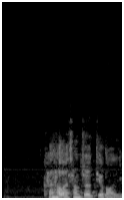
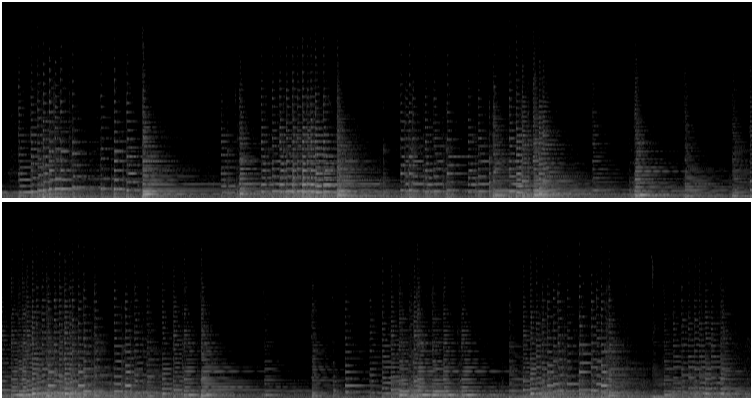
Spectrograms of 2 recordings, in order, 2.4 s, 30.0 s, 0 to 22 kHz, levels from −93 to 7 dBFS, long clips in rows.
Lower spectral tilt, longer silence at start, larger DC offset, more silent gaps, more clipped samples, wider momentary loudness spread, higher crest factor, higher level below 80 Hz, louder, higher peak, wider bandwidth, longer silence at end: first, -6 dB/octave vs -4.5 dB/octave; first, 0.85 s vs 0 s; neither; neither; neither; second, 8 LU vs 16 LU; about the same, 22 dB vs 20 dB; second, -68 dBFS vs -62 dBFS; first, -34 LUFS vs -49 LUFS; first, -14 dBFS vs -28 dBFS; second, 7.8 kHz vs 19 kHz; about the same, 0 s vs 0 s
